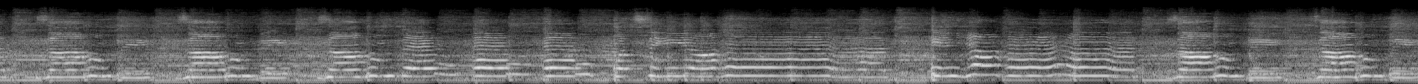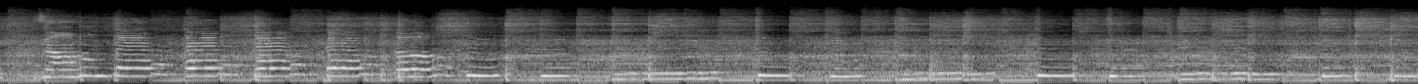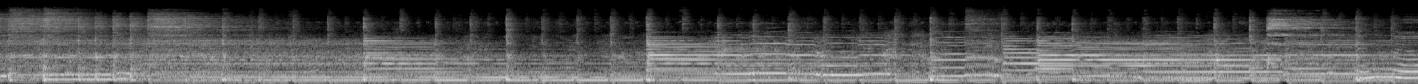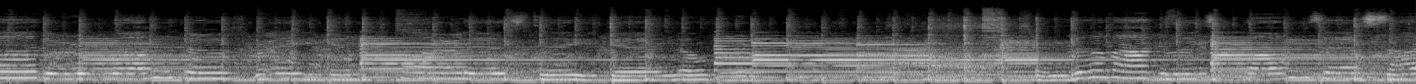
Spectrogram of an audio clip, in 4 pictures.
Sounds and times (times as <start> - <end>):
Blues: 0.0 - 56.7
Singing: 41.9 - 50.3.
